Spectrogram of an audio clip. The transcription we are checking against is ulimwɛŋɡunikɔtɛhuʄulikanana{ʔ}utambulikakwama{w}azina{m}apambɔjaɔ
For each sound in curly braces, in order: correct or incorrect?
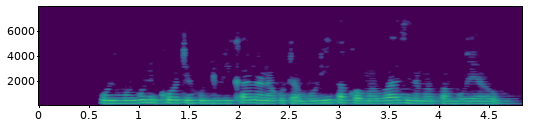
incorrect: k, incorrect: v, correct

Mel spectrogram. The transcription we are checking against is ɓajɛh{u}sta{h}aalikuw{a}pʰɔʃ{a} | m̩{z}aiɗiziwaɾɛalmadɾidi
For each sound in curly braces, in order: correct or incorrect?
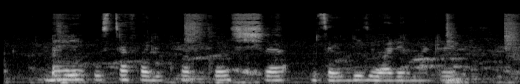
correct, incorrect: f, correct, correct, incorrect: s

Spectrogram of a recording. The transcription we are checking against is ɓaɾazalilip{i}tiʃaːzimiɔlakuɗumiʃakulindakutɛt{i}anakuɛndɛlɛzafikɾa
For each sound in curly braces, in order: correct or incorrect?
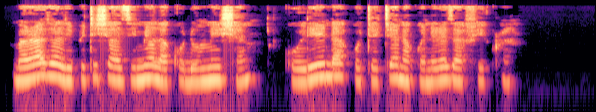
correct, incorrect: ɛ

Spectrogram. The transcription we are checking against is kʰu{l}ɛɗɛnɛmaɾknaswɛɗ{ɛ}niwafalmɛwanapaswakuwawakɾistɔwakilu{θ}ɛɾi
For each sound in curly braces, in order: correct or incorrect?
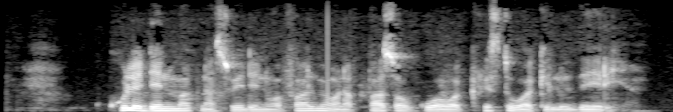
correct, correct, incorrect: ð

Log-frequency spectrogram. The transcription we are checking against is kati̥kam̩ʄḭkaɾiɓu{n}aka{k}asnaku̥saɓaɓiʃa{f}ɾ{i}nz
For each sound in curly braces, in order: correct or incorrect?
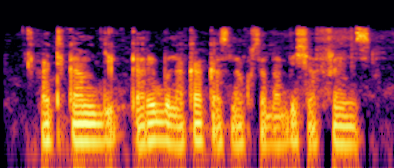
correct, correct, correct, incorrect: ɛ

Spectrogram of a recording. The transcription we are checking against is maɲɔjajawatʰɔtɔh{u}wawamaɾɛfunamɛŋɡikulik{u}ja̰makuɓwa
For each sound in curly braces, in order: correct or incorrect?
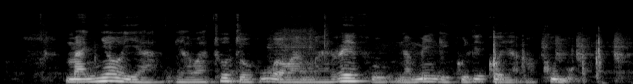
correct, incorrect: ɔ

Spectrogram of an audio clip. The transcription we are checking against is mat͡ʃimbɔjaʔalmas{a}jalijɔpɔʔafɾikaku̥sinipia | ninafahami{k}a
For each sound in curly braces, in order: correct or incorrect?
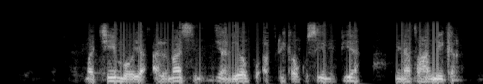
incorrect: i, correct

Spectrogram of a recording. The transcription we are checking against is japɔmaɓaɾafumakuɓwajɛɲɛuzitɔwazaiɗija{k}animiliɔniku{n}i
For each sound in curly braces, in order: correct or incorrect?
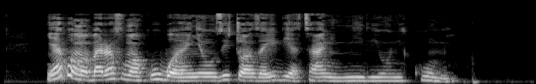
incorrect: t, incorrect: m

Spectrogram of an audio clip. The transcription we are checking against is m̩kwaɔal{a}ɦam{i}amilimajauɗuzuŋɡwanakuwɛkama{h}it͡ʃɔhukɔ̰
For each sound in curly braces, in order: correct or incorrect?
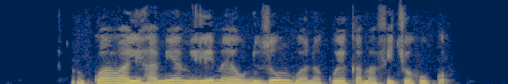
incorrect: i, correct, incorrect: f

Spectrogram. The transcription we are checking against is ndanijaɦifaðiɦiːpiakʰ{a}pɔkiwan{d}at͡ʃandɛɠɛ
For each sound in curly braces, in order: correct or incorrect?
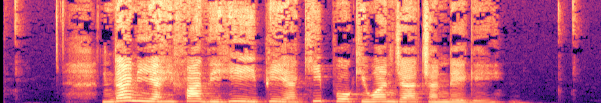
incorrect: i, incorrect: d͡ʒ

